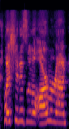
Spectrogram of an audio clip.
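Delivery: ordinary talk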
